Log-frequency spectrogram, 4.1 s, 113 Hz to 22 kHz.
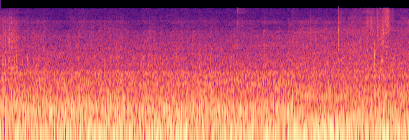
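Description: Hemi V8 car engine and road noise heard from inside the cabin while cruising slowly at low revs: a steady low drone.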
